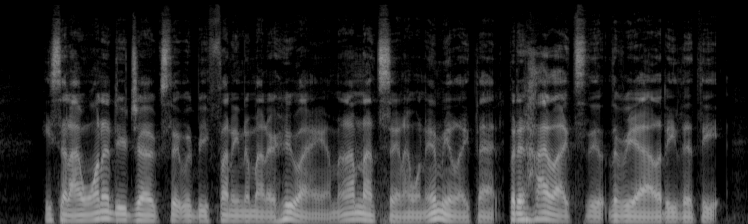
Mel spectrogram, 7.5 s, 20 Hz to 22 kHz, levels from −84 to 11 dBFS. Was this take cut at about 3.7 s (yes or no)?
no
